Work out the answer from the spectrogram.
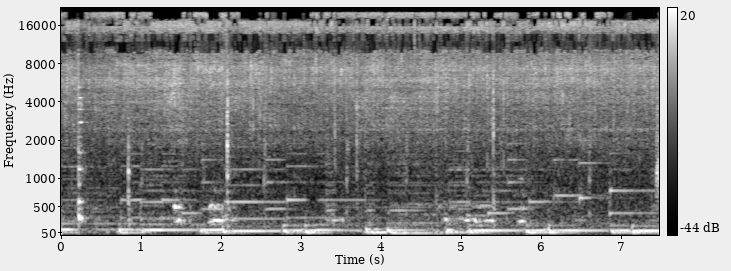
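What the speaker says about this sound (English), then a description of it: "Now we're getting these chorizo cooked up." Chorizo sizzles and fries in a hot pan, a constant crackling hiss with occasional stirring scrapes and clinks, loud and close with no talking.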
